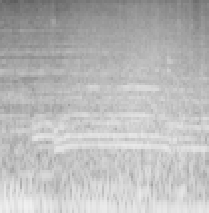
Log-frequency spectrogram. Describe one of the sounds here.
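A steam locomotive hisses nearby.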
